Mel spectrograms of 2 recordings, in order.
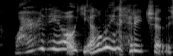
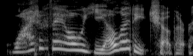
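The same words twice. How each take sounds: First: Higher and quicker, incredulous newcomer; bewildered question. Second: Higher, baffled outsider asking in disbelief; bewildered question. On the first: Leaving the family event, asking partner in baffled disbelief. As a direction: rush it out in mock disbelief. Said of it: "remember leaving there like". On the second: Newcomer after partner's family event, mock baffled question. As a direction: lift it, puzzled and a little overwhelmed. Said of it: "And I'm like". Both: Retold or imitated.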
